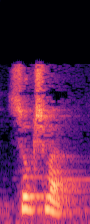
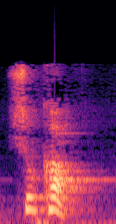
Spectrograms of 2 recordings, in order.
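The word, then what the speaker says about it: सूक्ष्म: Sukshma. Bengali, Shukha. It's written the same way but pronounced differently.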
